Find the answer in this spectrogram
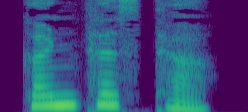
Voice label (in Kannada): "ಗಂಡಾಸ್ಥಿ", kannada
